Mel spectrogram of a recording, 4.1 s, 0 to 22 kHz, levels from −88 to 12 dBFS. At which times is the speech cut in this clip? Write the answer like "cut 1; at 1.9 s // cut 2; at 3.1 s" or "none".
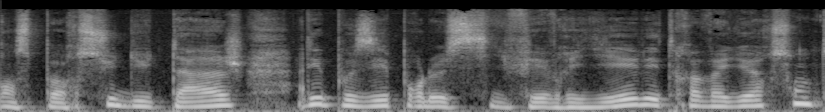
cut 1; at 1.5 s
